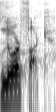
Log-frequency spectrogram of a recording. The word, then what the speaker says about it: Norfolk: She's like, "It's pronounced Norfuck." And I I was like I just I keyed in on the last part. I'm like, "Norfuck?" And she's like, "Nor Norfuck." And I'm like, "Norfuck."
